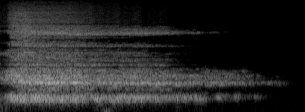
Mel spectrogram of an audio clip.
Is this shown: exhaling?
yes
